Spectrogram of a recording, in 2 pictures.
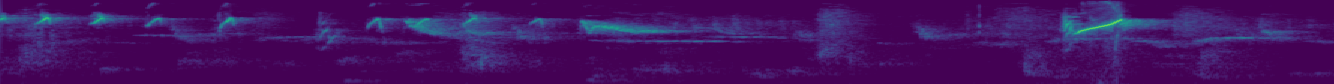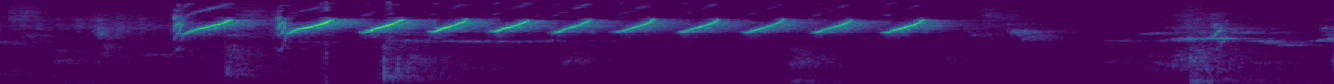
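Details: Full-content sunbird song, Kolibri Ninja type, for tutoring magpie-robins and shamas: tumbling high twitters, one loud rising note, then a regular series of about a dozen upslurred chirps.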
